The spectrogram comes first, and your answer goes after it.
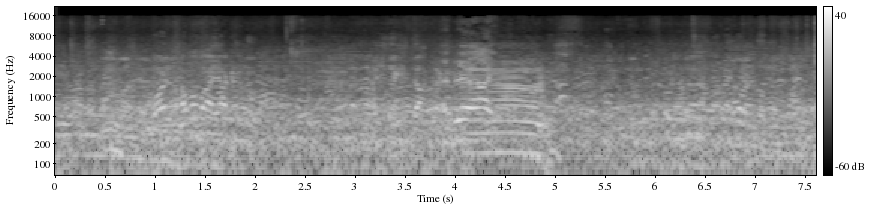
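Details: Cows at Aftabganj cattle market, Dinajpur, on 16 August 2025. One low, drawn-out moo with clear harmonics rises near the middle, over steady crowd chatter and bargaining voices.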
